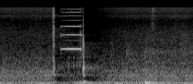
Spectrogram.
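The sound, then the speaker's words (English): An oven gives one short, steady electronic beep as its time button is pressed while it is being set to 375. The tone is brief and clear over a low background hum. “So now I'm going to press the time button”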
